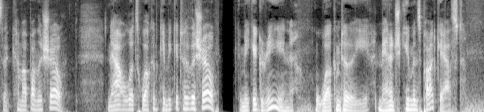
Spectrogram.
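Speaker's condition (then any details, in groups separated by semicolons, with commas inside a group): No condition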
